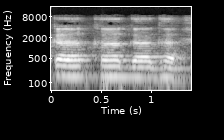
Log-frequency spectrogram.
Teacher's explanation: ये पूरी लाइन जो है कंठ है, पूरी लाइन गले से बोली जाती है। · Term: कंठ्य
